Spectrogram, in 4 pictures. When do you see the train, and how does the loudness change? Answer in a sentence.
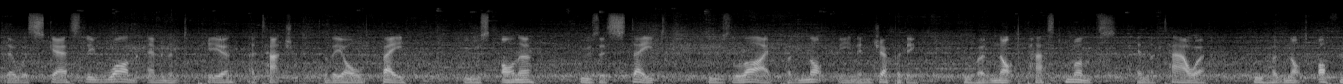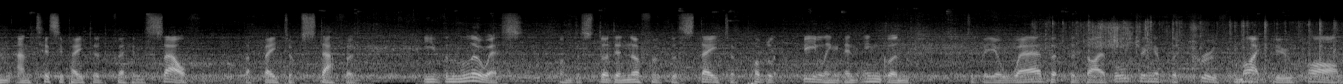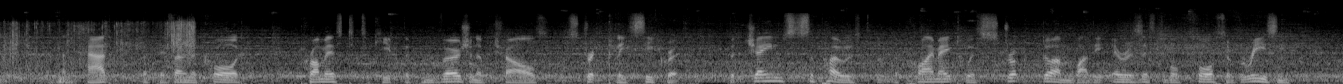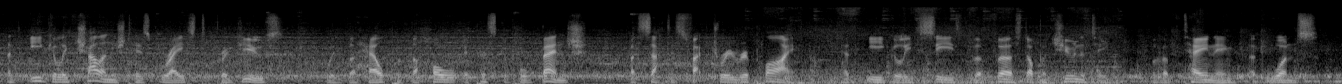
The train can be heard from 0.0 to 53.6 s, at a steady volume.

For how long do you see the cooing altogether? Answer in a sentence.
The cooing can be heard for 5 seconds in total.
